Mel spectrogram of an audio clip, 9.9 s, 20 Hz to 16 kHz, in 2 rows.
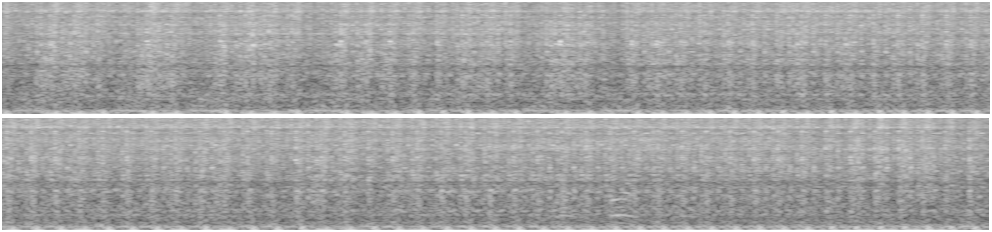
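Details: C13 heavy diesel with heavy smoke, idling with the cylinder head cover off and injector bolts loosened to test injectors one at a time: a lumpy, uneven chug of about two beats a second that stumbles now and then, a misfire.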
